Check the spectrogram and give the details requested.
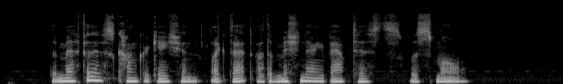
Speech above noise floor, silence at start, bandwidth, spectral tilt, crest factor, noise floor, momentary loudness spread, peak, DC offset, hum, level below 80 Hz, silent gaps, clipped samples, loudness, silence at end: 41 dB; 0.5 s; 11.5 kHz; -6 dB/octave; 16 dB; -66 dBFS; 7 LU; -10 dBFS; under 0.1%; none; -58 dBFS; none; under 0.1%; -26 LUFS; 0.95 s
